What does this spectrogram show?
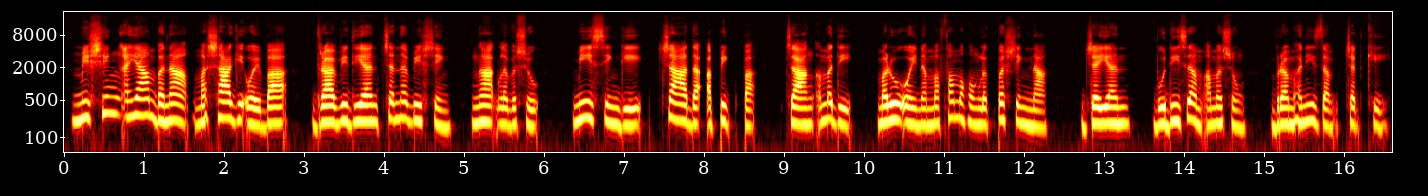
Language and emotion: Manipuri, neutral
